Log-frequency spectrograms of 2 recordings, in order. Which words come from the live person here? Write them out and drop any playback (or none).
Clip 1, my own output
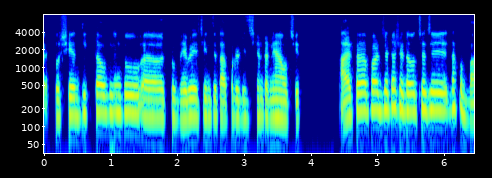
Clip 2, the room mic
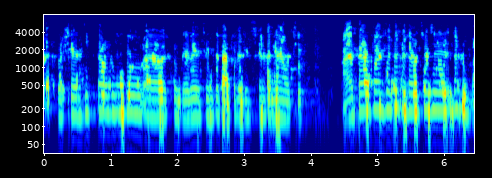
none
